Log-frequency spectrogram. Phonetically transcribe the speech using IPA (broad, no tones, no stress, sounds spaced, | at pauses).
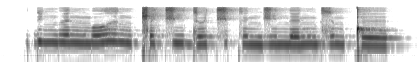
ɗ i ŋ ð ɛ ŋ m o ɣ ɘ ŋ ǁ ɘ t͡ʃ i d ɵ t͡ʃ ɘ k ɛ ŋ ʒ i n ɛ ŋ d͡z ɵ ŋ ǃ ɘ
